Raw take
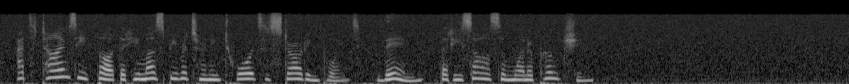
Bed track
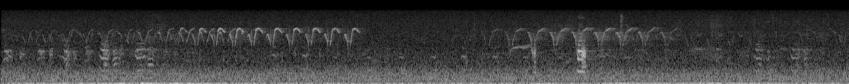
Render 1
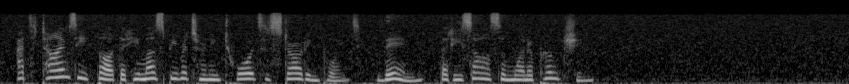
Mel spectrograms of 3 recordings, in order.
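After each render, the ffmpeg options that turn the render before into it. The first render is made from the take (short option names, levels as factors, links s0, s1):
-af "afftdn=nr=8:nf=-44"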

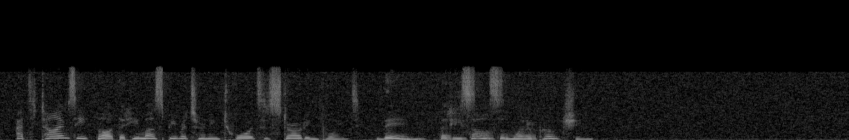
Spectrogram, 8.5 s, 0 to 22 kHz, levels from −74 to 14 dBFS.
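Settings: -filter_complex "[0:a]asettb=1/sr,asplit=3[s0][s1][s2];[s0]atrim=end=0.594[s3];[s1]atrim=start=0.59:end=1.07,asetpts=PTS-STARTPTS,afade=t=in:d=0.004:c=qsin,afade=t=out:st=0.476:d=0.004:c=qsin,highpass=56[s4];[s2]atrim=start=1.066[s5];[s3][s4]acrossfade=d=0.004:c1=hsin:c2=qsin[s6];[s6][s5]acrossfade=d=0.004:c1=qsin:c2=hsin,asettb=1/sr,asplit=3[s7][s8][s9];[s7]atrim=end=2.004[s10];[s8]atrim=start=2:end=3.32,asetpts=PTS-STARTPTS,afade=t=in:d=0.004:c=qsin,afade=t=out:st=1.316:d=0.004:c=qsin,acompressor=mode=upward:threshold=0.0355:ratio=2.5:attack=3.2:release=140:knee=2.83:detection=peak[s11];[s9]atrim=start=3.316[s12];[s10][s11]acrossfade=d=0.004:c1=hsin:c2=qsin[s13];[s13][s12]acrossfade=d=0.004:c1=qsin:c2=hsin,asettb=1/sr,asplit=3[s14][s15][s16];[s14]atrim=end=3.984[s17];[s15]atrim=start=3.98:end=5.55,asetpts=PTS-STARTPTS,afade=t=in:d=0.004:c=qsin,afade=t=out:st=1.566:d=0.004:c=qsin,asplit=2[s18][s19];[s19]adelay=42,volume=0.422[s20];[s18][s20]amix=inputs=2:normalize=0,atrim=end_sample=69237[s21];[s16]atrim=start=5.546[s22];[s17][s21]acrossfade=d=0.004:c1=hsin:c2=qsin[s23];[s23][s22]acrossfade=d=0.004:c1=qsin:c2=hsin"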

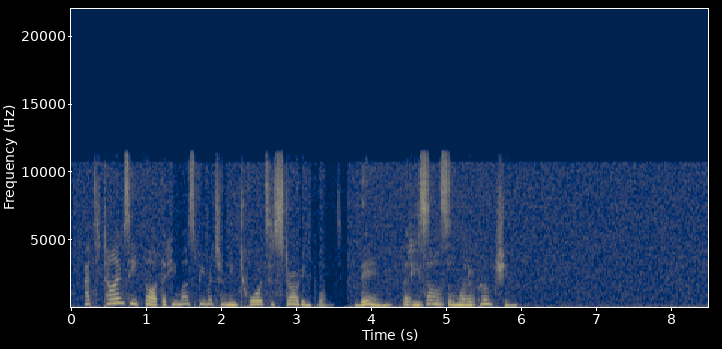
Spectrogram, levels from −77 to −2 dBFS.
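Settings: -filter_complex "[0:a]asettb=1/sr,asplit=3[s0][s1][s2];[s0]atrim=end=1.244[s3];[s1]atrim=start=1.24:end=2.06,asetpts=PTS-STARTPTS,afade=t=in:d=0.004:c=qsin,afade=t=out:st=0.816:d=0.004:c=qsin,acompressor=threshold=0.0447:ratio=6:attack=3.2:release=140:knee=1:detection=peak[s4];[s2]atrim=start=2.056[s5];[s3][s4]acrossfade=d=0.004:c1=hsin:c2=qsin[s6];[s6][s5]acrossfade=d=0.004:c1=qsin:c2=hsin,asettb=1/sr,asplit=3[s7][s8][s9];[s7]atrim=end=2.984[s10];[s8]atrim=start=2.98:end=3.67,asetpts=PTS-STARTPTS,afade=t=in:d=0.004:c=qsin,afade=t=out:st=0.686:d=0.004:c=qsin,agate=range=0.251:threshold=0.0251:ratio=16:release=100:detection=peak[s11];[s9]atrim=start=3.666[s12];[s10][s11]acrossfade=d=0.004:c1=hsin:c2=qsin[s13];[s13][s12]acrossfade=d=0.004:c1=qsin:c2=hsin"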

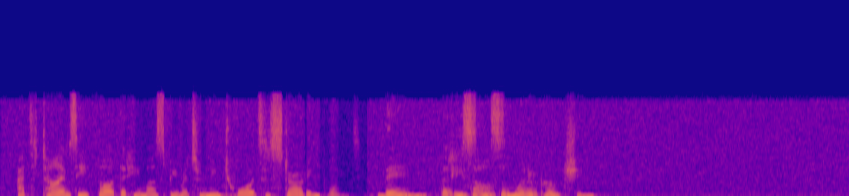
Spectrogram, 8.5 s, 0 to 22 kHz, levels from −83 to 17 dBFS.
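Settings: -af "bandreject=f=50:t=h:w=6,bandreject=f=100:t=h:w=6,bandreject=f=150:t=h:w=6,bandreject=f=200:t=h:w=6"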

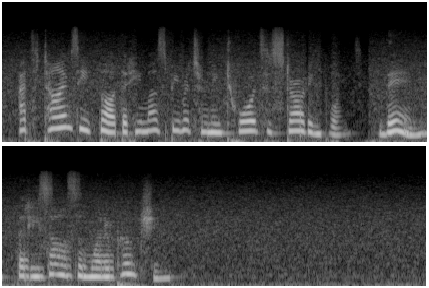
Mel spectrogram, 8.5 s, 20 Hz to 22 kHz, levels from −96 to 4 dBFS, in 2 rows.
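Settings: -af "lowpass=3700,aemphasis=mode=reproduction:type=cd"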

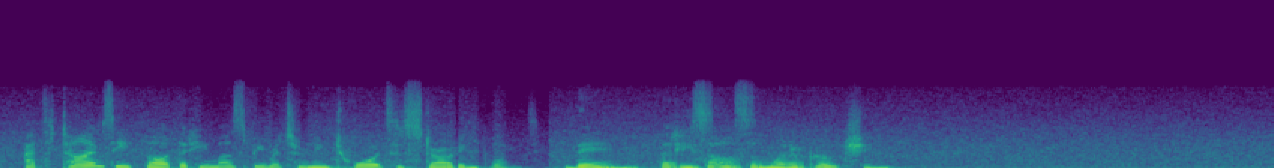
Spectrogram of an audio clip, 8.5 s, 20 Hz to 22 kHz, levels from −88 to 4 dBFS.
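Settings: -af "volume=2.66"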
